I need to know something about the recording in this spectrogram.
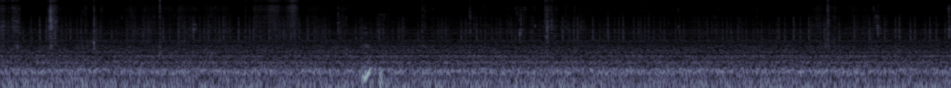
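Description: A man chews food noisily, close by.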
